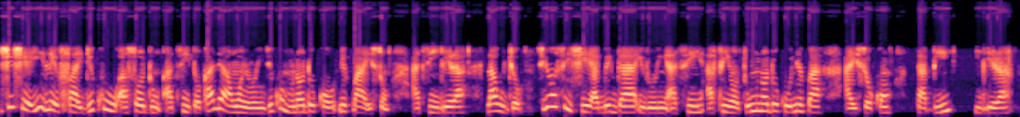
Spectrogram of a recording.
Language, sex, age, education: Yoruba, female, 15-29, tertiary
